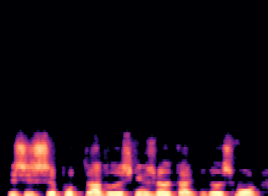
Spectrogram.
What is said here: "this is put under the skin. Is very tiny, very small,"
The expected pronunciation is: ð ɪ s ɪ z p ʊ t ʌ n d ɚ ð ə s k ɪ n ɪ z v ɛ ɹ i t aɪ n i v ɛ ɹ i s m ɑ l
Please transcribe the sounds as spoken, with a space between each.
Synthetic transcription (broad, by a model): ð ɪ s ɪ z p ʊ t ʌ d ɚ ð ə s k ɪ n ɪ z v ɛ ɹ i t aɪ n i v ɛ ɹ i s m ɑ l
